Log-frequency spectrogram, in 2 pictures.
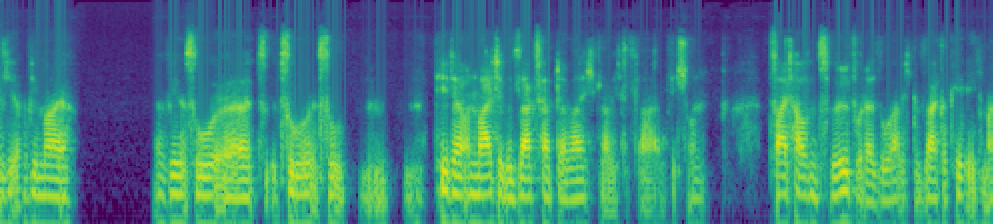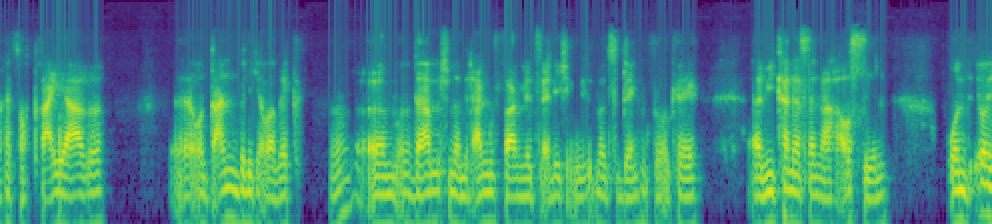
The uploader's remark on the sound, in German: im Gespräch auf Clubhouse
